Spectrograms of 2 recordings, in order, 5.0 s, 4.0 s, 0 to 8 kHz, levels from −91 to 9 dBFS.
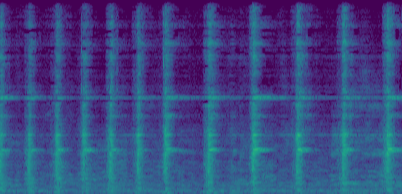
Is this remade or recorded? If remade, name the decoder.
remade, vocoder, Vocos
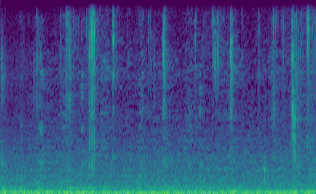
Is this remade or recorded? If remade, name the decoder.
recorded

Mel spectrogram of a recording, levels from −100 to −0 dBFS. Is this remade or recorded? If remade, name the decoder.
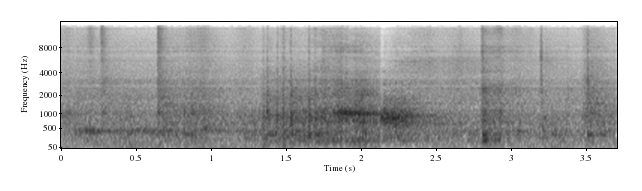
remade, autoencoder, DAC-VAE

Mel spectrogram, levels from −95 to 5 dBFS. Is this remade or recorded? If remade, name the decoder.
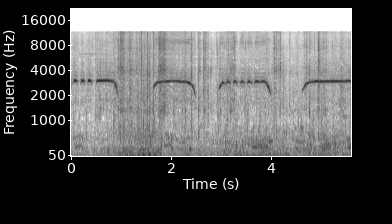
recorded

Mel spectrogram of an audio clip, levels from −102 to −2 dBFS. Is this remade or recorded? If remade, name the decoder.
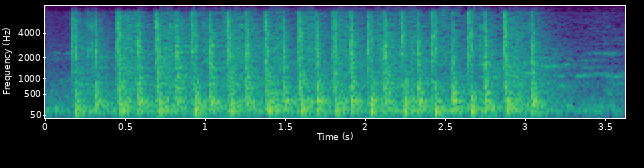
recorded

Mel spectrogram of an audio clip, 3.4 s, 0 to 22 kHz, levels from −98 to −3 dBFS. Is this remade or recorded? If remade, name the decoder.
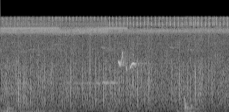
recorded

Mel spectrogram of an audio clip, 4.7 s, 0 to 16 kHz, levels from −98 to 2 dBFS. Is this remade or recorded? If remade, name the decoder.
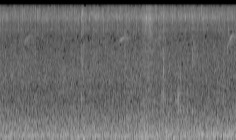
recorded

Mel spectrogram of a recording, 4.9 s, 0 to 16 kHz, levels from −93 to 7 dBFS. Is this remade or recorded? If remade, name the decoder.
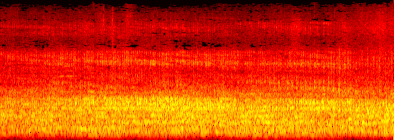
recorded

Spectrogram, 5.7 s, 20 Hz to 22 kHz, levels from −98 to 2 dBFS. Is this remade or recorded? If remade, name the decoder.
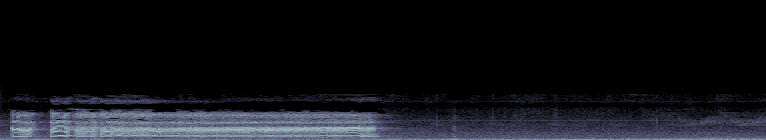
recorded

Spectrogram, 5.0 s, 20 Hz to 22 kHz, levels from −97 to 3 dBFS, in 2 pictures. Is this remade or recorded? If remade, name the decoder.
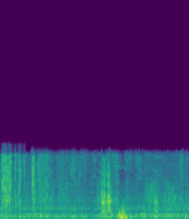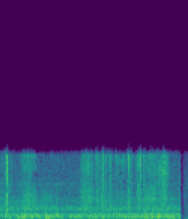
recorded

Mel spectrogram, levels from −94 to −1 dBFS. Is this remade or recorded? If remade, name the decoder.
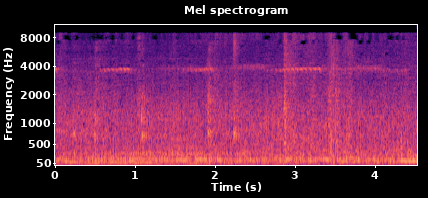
remade, vocoder, Vocos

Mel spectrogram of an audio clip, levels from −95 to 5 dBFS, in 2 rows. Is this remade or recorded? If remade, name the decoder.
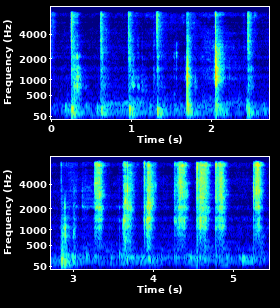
remade, codec, SNAC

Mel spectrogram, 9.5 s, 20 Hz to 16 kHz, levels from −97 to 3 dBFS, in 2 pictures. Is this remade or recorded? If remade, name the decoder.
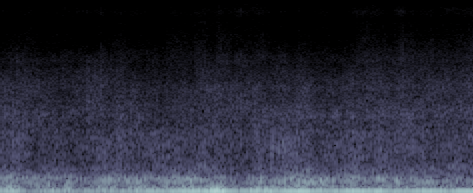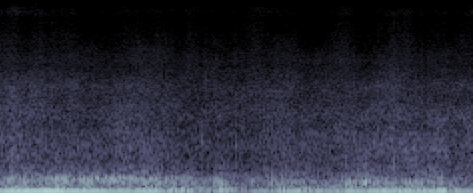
remade, codec, DAC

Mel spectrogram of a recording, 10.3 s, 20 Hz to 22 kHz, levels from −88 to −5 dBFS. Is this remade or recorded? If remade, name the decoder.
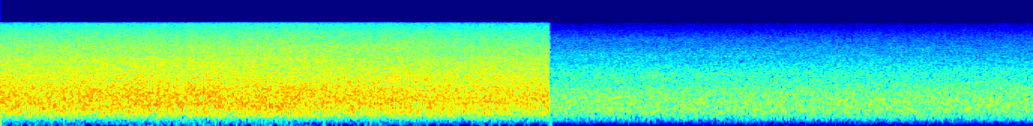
recorded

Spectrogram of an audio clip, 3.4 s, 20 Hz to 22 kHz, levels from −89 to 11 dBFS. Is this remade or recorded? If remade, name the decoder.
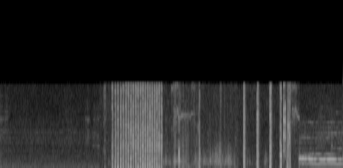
recorded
